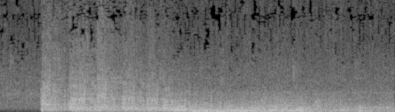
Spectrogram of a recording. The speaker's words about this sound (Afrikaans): En dit lyk so waar asof 'n klein wolkie hom gehoor het, want daar begin druppels reën op hom val. Dit lyk asof die wolkie huil, maar toe dryf dit weg in die lug.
